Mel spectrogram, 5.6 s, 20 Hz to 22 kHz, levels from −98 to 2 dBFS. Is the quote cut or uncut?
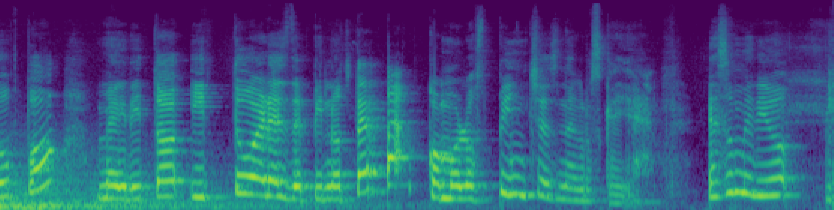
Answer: uncut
